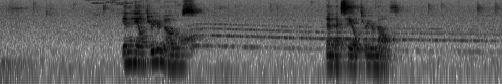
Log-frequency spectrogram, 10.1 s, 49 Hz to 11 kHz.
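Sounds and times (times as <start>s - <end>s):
faint siren falling in pitch: 2.9s - 10.0s.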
